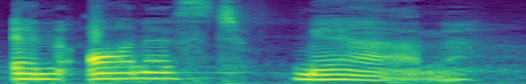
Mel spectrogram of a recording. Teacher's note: we don't pronounce the h so it sounds like a vowel sound same with an honest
